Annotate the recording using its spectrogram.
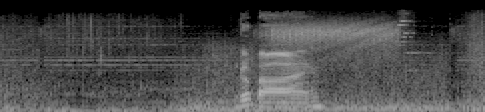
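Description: A magical energy blast bursts with a loud whoosh.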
